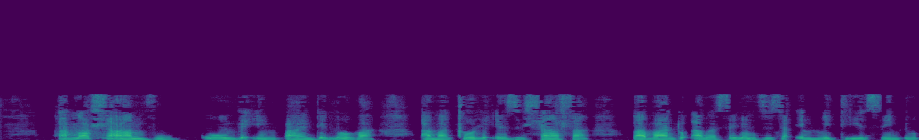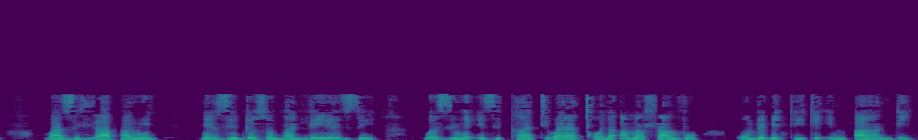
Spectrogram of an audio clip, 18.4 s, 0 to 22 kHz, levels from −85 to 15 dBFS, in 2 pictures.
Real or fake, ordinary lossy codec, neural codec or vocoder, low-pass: fake; MP3, 32 kbps; codec, 16 kHz in and 24 kHz out, 0.6 kbps, FireRedTTS-2 codec; 7.2 kHz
